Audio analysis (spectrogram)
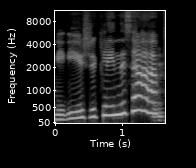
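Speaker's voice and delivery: silly, playful little voice, high and sing-song. Speaker shows how they make a game of being mad, funny little voice. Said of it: "we'll do like a funny little voice".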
